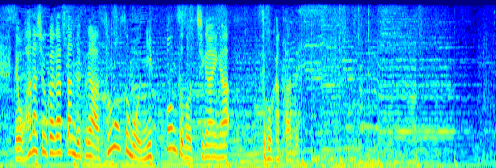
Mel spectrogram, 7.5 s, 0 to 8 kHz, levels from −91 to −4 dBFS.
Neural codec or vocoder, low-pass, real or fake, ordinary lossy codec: none; 7.2 kHz; real; none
